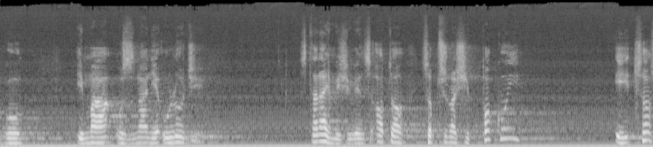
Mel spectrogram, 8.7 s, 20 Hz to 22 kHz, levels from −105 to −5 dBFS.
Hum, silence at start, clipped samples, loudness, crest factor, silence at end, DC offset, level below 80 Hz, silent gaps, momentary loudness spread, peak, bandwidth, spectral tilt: 50 Hz at -30 dBFS; 0 s; under 0.1%; -23 LUFS; 20 dB; 0 s; under 0.1%; -30 dBFS; none; 15 LU; -4 dBFS; over 20 kHz; -5.5 dB/octave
